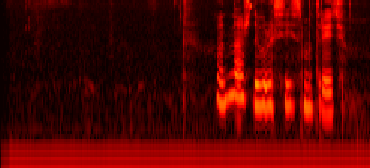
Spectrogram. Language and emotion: Russian, neutral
